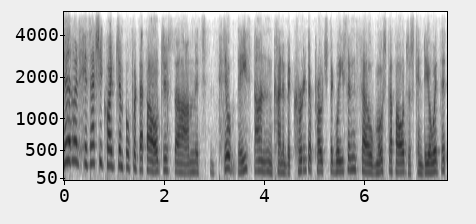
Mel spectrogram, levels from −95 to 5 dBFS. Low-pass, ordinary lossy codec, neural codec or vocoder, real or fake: 5.4 kHz; Opus, 16 kbps; codec, 16 kHz in and 24 kHz out, 0.6 kbps, FocalCodec, streaming, 2048 codes; fake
